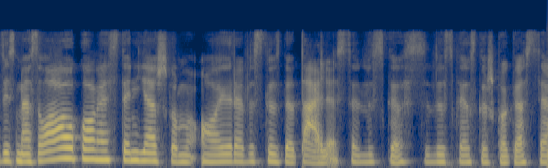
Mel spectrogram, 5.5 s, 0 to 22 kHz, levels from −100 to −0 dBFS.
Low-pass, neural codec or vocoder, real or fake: 9.9 kHz; codec, 24 kHz, 1 kbps, SNAC; fake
